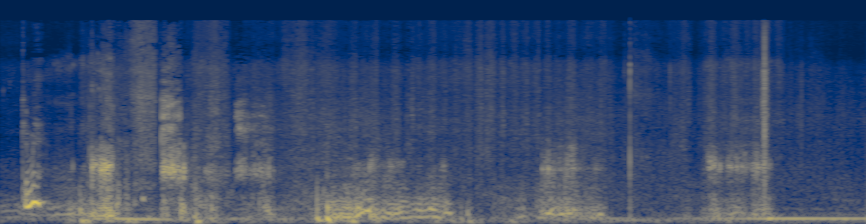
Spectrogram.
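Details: A French Bulldog leaning into rubs and strokes makes low growly grunts and snorts in uneven bursts, mixed with a person speaking to him in a small room.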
